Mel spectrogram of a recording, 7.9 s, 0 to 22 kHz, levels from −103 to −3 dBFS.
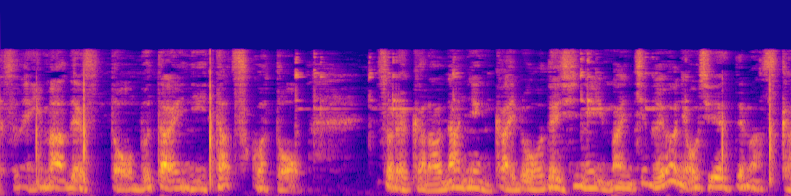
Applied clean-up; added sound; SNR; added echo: classical method WPE with log-MMSE.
